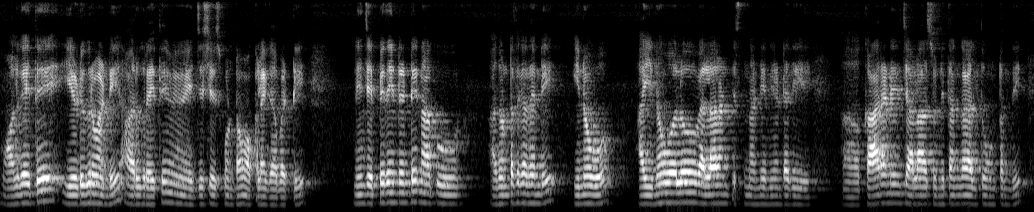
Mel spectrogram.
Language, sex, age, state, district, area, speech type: Telugu, male, 18-30, Andhra Pradesh, Konaseema, rural, spontaneous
